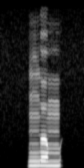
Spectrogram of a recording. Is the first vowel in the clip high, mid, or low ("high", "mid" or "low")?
mid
